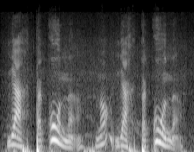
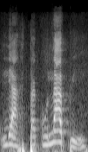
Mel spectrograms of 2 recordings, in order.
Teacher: El acento de la pronunciación va a ir en la penúltima sílaba.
